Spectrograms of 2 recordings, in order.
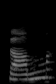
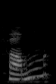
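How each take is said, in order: First: The word begins with a th sound. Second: The word begins with an f sound. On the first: The speaker calls it right. "change it from thumb" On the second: The speaker calls it wrong. "they changed the T H to an F"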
